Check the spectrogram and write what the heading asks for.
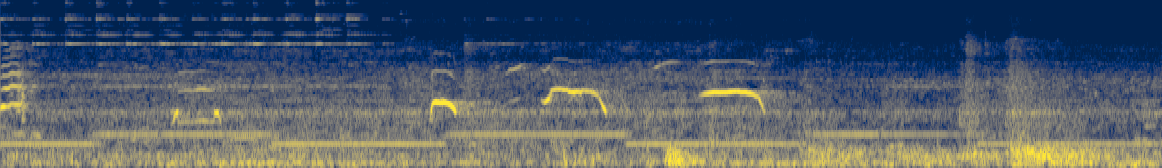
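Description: An electronic two-tone warning alarm, alternating slowly between a lower and a higher steady tone, each held a little over a second, with short chirps over it.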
